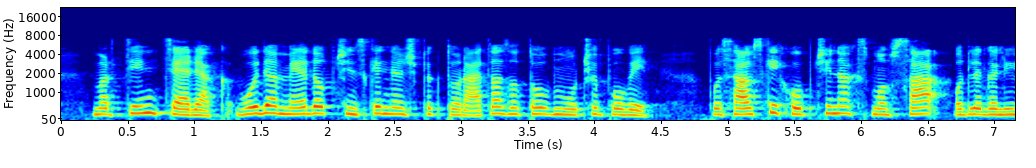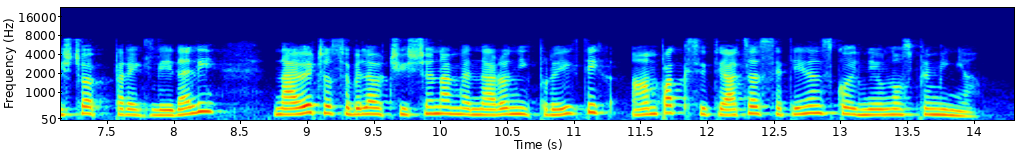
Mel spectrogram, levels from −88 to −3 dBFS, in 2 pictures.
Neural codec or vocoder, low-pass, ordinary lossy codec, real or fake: codec, 16 kHz, 4 kbps, FreqCodec, larger model; 7.2 kHz; none; fake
